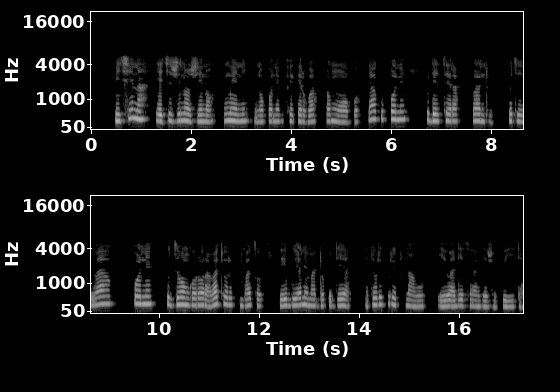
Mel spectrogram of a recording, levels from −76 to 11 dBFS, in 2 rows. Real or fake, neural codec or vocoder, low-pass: real; none; 5.4 kHz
